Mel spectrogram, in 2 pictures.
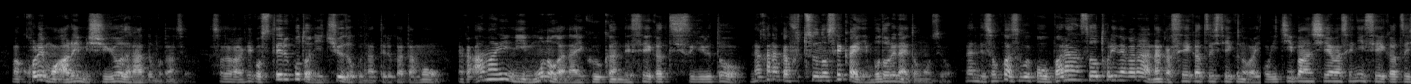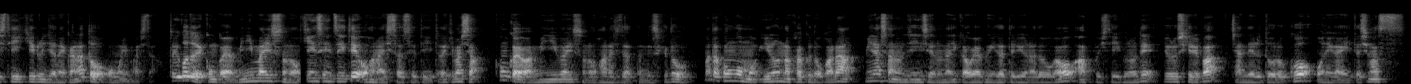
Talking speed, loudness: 560 characters per minute, -28 LUFS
